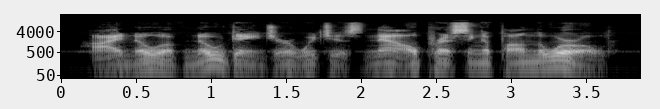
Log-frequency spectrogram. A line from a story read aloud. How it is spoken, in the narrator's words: Challenger answered gruffly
